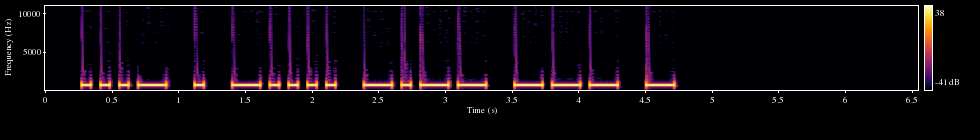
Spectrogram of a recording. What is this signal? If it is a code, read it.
Morse code, heard as a keyed tone, about 17 wpm, 700 Hz. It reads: VE6YOT
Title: DXCC-100 Call Signs - 6 Characters - Repeated 3x - 17wpm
